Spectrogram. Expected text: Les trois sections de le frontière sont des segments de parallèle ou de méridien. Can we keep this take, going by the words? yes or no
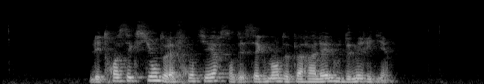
no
